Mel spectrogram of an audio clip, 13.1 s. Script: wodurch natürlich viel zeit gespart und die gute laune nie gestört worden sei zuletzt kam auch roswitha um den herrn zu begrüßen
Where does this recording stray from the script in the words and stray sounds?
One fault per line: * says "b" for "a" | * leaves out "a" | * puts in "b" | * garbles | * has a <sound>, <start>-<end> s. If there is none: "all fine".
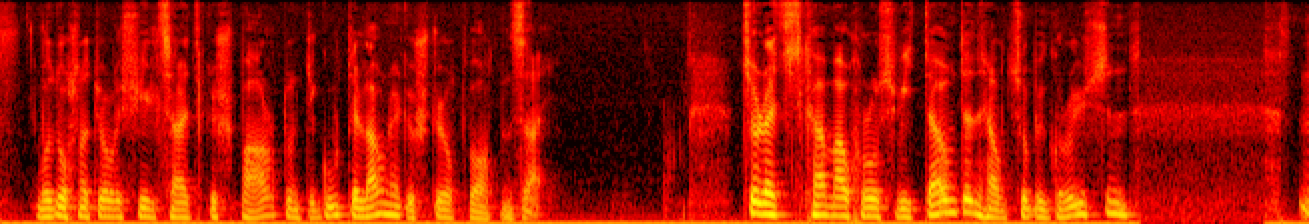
* leaves out "nie"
